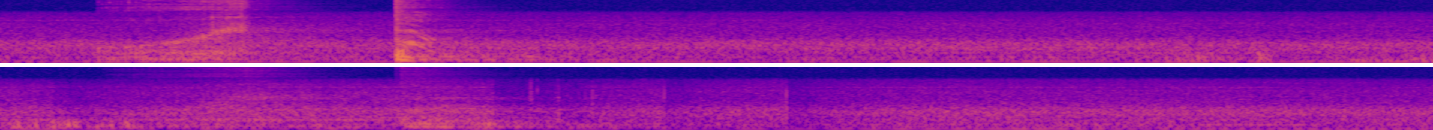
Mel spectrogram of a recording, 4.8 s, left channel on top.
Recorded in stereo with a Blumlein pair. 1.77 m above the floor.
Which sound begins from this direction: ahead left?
Throat clearing, at 0.3 s.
